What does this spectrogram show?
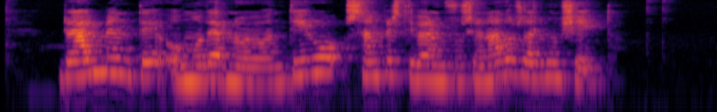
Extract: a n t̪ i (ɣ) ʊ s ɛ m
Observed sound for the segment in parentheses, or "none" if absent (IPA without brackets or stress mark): ɣ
